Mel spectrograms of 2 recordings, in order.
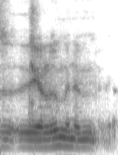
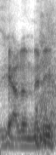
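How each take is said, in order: First: It is said with an American accent. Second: It is said with a British accent.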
